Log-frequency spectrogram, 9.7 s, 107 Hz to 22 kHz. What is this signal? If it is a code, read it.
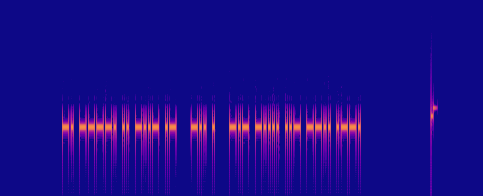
Morse code, heard as a keyed tone, about 28 wpm, 700 Hz. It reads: N9IXA DE K6UZP
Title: USA Callsign DE Callsign - 5 Characters - 28wpm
